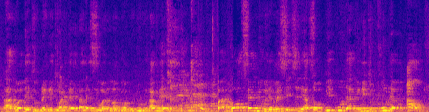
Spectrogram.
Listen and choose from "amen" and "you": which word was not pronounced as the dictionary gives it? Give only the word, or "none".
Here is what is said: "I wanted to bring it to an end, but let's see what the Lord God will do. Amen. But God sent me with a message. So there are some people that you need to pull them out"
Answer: none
